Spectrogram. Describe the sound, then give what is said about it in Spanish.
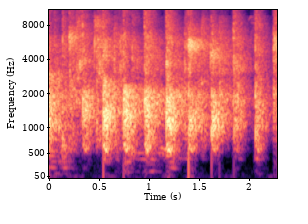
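An audience bursts into applause, many hands clapping in a dense, steady patter with sharp individual claps popping through, sustained and fairly loud throughout with no voices. “Un aplauso para Un aplauso”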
